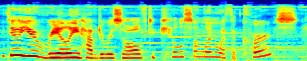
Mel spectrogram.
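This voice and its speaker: A woman's voice: sits high, lively intonation, unhurried, a little mellow, voice pushed up. A woman voicing a scheming female video game villain who feigns sweet innocence, in a taunting, coy manner. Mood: coy, probing. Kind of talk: video game character dialogue read-aloud. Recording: music behind the voice.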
